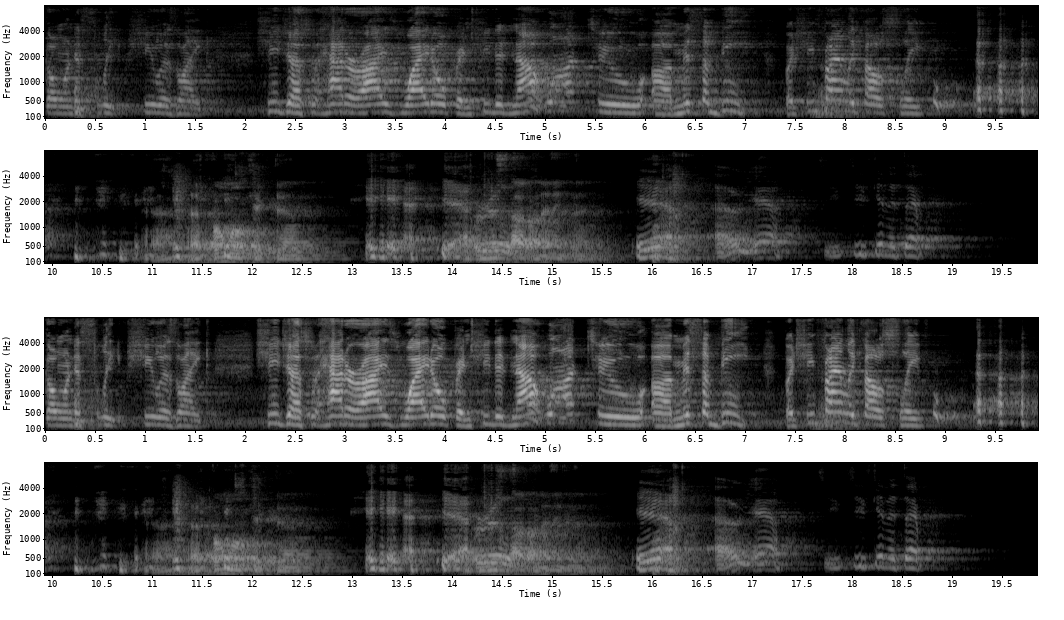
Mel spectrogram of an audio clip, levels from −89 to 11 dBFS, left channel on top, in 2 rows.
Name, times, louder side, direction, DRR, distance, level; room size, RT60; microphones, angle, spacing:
voice 1, 0.0-1.6 2.1-7.0 7.4-8.8, right 6 dB, 80° right, 14 dB, 0.8 m, -30 dB
voice 2, 9.3-9.8 10.2-11.4 11.7-11.8 13.1-14.6 15.8-17.3 17.7-18.7, right 2 dB, 20° right, 4 dB, 1.5 m, -39 dB
voice 3, 11.0-12.5 14.1-15.5 16.0-16.1, left 2 dB, 45° left, 2 dB, 5.9 m, -39 dB
28.0 x 19.0 x 9.9 m, 1.3 s
head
